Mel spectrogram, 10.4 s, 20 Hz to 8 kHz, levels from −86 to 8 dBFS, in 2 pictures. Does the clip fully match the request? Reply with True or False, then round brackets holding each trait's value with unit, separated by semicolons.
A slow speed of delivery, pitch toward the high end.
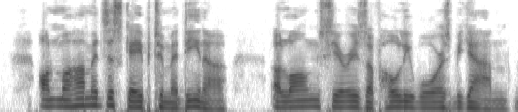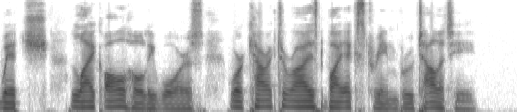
False (130 wpm; 110 Hz)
